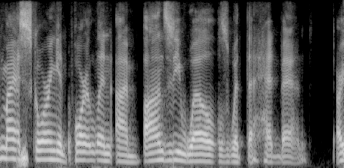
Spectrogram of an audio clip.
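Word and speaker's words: Bonzi: close Birch well no you just just pronounce it differently bonsi 100 racks in my sweatpants did my scoring in Portland I'm bonsy Wells with the headband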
